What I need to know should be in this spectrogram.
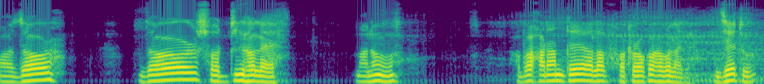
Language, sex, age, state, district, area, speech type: Assamese, male, 30-45, Assam, Majuli, urban, spontaneous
